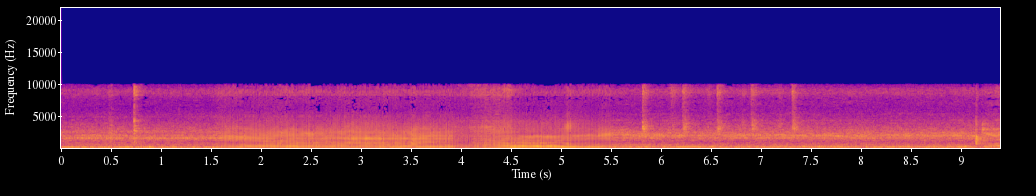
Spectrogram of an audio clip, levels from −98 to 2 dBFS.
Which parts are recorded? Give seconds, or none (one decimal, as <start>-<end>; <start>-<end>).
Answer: 0.0-1.6; 5.5-9.4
